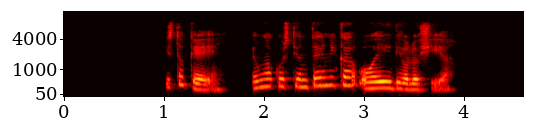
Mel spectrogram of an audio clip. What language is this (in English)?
Galician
